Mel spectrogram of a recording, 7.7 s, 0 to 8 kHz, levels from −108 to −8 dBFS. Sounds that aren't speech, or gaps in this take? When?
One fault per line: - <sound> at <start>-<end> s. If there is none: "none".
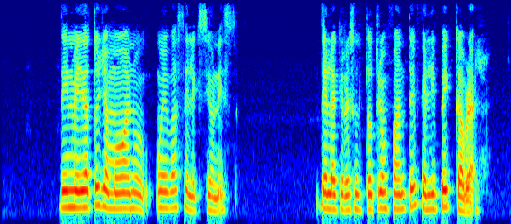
none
